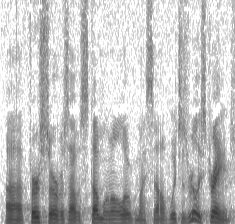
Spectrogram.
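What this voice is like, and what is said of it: Strained, failing voice. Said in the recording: “I'm losing my voice this morning.”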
